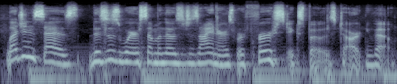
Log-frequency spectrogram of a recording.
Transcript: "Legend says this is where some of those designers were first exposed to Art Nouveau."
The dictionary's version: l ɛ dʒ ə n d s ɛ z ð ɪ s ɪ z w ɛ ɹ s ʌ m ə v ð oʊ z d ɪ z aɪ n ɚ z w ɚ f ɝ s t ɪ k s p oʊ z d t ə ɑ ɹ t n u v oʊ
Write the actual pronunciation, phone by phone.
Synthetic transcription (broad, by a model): l ɛ dʒ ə n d s ɛ z ð ɪ s ɪ z w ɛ ɹ s ʌ m ə v ð oʊ z d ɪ z aɪ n ɚ z w ɚ f ɝ s t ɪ k s p oʊ z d t ə ɑ ɹ t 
